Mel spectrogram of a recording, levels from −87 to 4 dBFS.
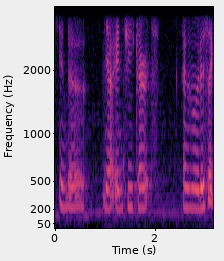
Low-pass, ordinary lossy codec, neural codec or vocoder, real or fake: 3.6 kHz; none; none; real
